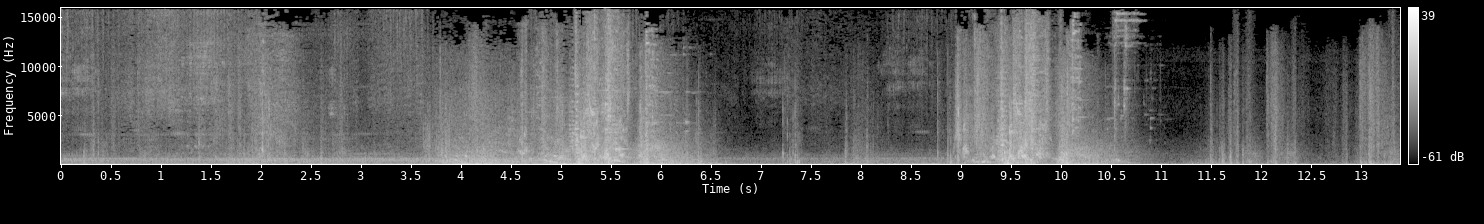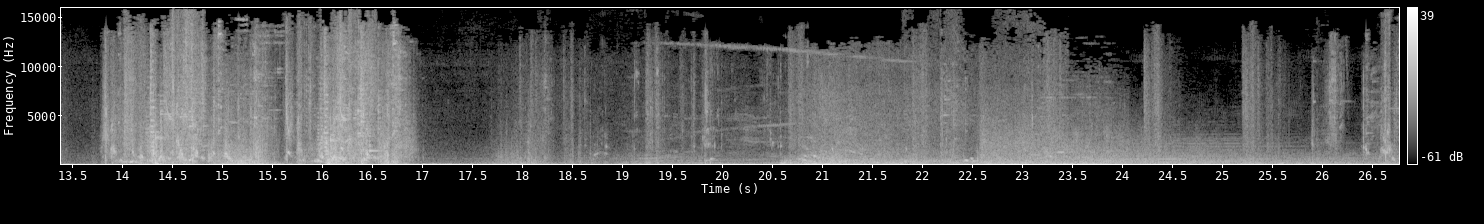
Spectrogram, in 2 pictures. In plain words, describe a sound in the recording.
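Footsteps run quickly over grass and pavement.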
